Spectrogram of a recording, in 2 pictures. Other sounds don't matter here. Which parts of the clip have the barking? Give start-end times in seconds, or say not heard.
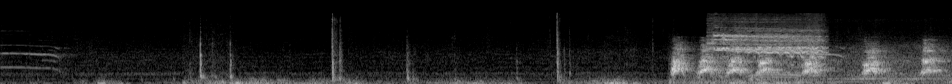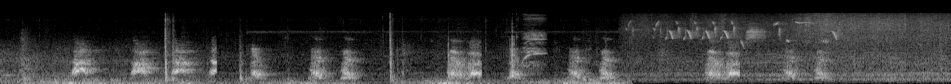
6.7-17.9.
